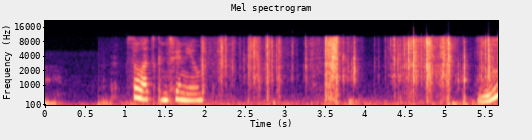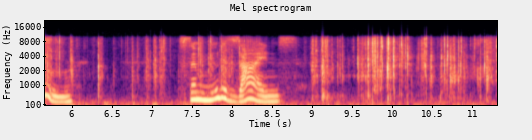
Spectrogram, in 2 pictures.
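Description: A plastic wrapper crinkles and crackles as it is opened.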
